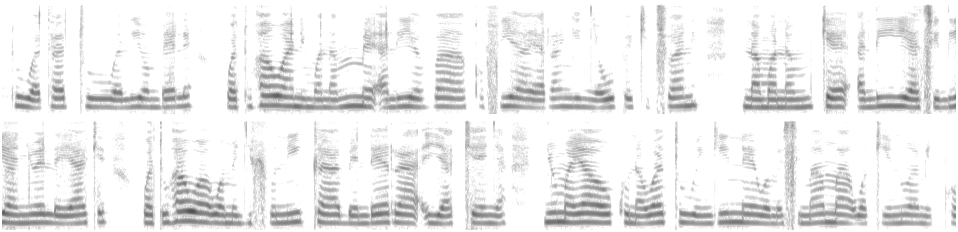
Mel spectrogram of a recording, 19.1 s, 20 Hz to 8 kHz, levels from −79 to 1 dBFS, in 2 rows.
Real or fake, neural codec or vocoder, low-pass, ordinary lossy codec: real; none; 7.2 kHz; MP3, 48 kbps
